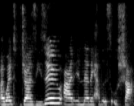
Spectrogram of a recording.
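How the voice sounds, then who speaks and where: In a Channel Islands accent, a woman rattles along at a very fast pace with a bright, sharp tone at a fairly high pitch, on a very clean recording with a silent background. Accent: British (Channel Islands). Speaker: book vlogger. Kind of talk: casual vlog.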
